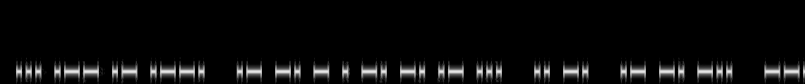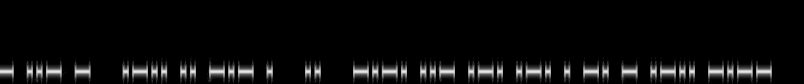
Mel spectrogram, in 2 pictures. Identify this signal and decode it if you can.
Morse code, heard as a keyed tone, about 25 wpm, 600 Hz. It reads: SWAP ANTENNAS IN AND OUT LIKE I CURRENTLY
